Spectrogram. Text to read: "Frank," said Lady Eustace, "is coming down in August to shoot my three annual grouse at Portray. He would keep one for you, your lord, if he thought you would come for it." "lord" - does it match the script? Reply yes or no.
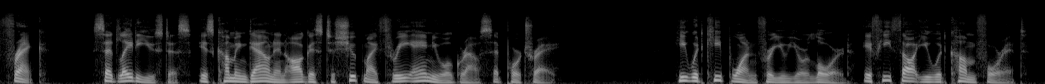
yes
